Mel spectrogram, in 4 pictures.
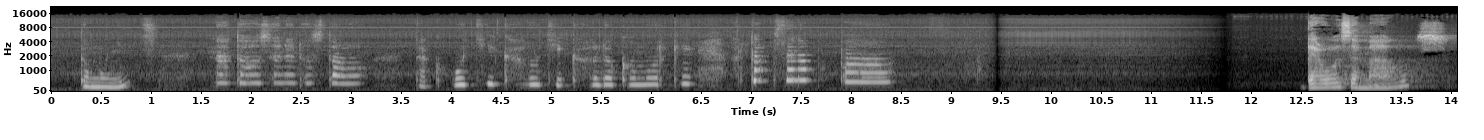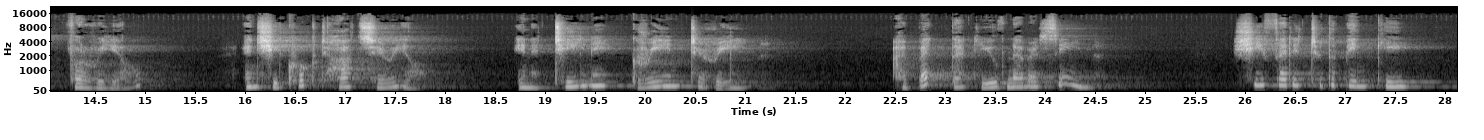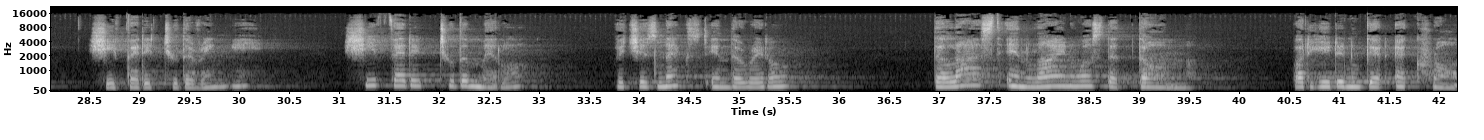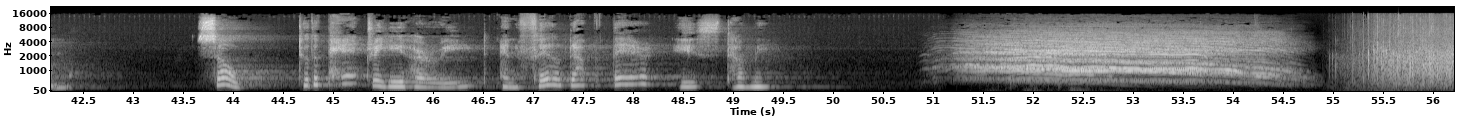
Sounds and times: Speech: 0.3 - 8.5, 12.5 - 15.0, 16.0 - 17.9, 18.7 - 21.2, 22.5 - 24.6, 25.9 - 27.8, 28.5 - 30.3, 31.1 - 33.0, 33.8 - 35.7, 36.9 - 39.7, 40.5 - 42.5, 43.6 - 49.5.

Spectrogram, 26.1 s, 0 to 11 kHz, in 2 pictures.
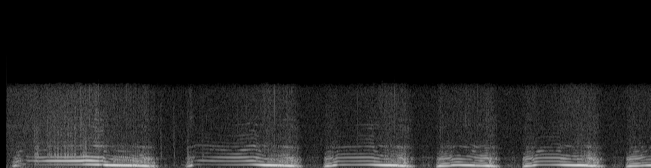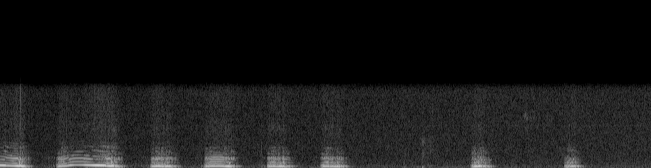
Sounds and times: Canidae, dogs, wolves: 0.2 - 1.8
Roar: 0.2 - 20.0, 22.4 - 23.0, 24.3 - 24.8.

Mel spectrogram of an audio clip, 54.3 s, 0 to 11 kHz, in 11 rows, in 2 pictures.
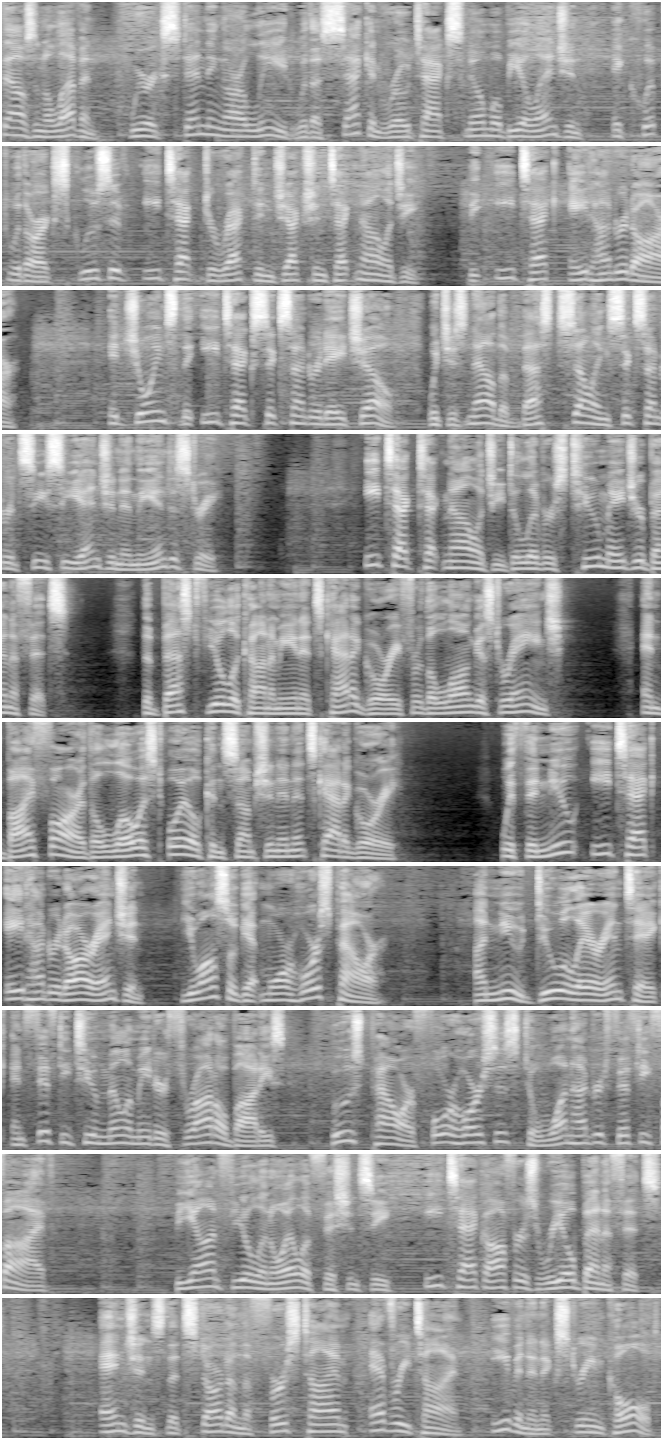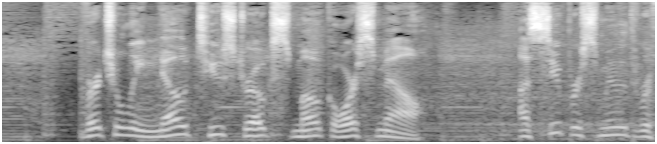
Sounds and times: Speech: 0.0 - 10.0, 10.7 - 16.5, 17.6 - 24.0, 24.6 - 27.8, 28.5 - 32.6, 33.2 - 40.0, 40.8 - 44.5, 45.2 - 49.4, 50.0 - 52.6, 53.3 - 54.3.

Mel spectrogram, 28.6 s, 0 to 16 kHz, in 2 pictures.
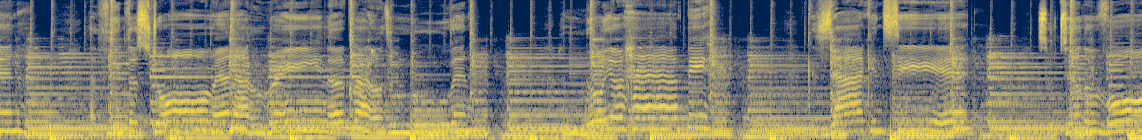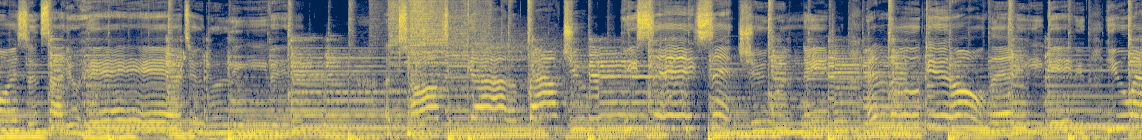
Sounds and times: Blues: 0.0 - 28.5.

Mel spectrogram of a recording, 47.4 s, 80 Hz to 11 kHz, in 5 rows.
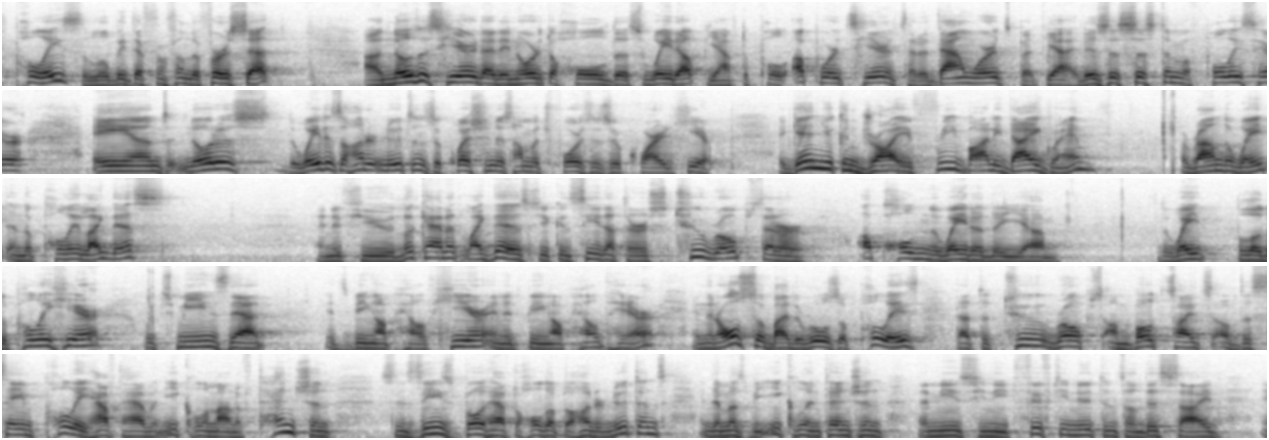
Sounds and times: Speech: 0.0 - 20.3, 21.3 - 47.4.

